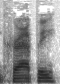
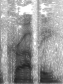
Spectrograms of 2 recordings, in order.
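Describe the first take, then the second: First: CRAPPIE said with the flat A of "cat"; first syllable of crappie like "crap"; crappie with short A. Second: CRAPPIE with an AH in the first syllable; first syllable of crappie like "crop"; crappie said as croppy. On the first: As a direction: say crappie to rhyme with happy. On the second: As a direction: say crappie to rhyme with poppy. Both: Shown as a demonstration. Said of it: "however you say that".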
